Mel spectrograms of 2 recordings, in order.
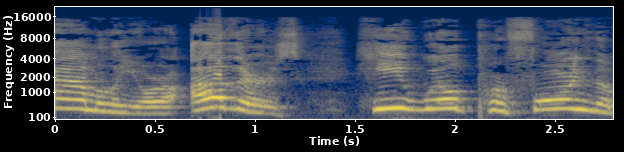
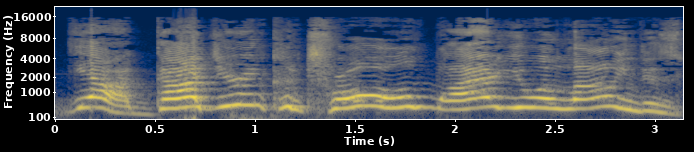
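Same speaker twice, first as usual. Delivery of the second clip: mock accusing complaint; 6 semitones higher, 5 dB louder than usual.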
